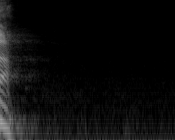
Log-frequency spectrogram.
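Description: A man's voice over a microphone trails off in the first moment, then a pause with only a faint, steady low hum.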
